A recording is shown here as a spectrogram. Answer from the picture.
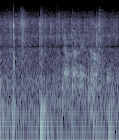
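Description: Dog eating wet food from a stainless steel bowl: scattered clicks and licking of teeth and tongue against the metal.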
